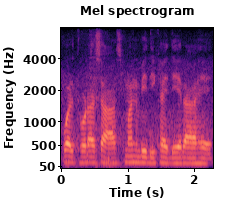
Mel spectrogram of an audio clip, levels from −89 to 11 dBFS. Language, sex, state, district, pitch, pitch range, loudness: Hindi, male, Gujarat, Gandhinagar, 120 Hz, 110-125 Hz, -16 LUFS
